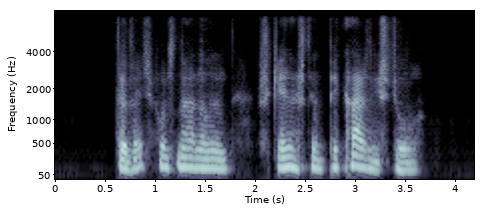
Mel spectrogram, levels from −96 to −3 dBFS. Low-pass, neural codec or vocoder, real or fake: 7.2 kHz; codec, 16 kHz, 2 kbps, FreqCodec, smaller model; fake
